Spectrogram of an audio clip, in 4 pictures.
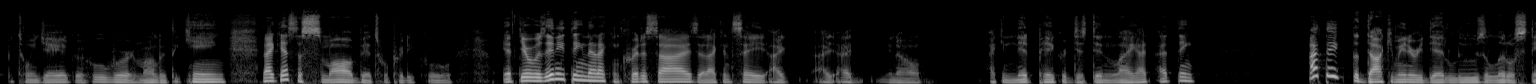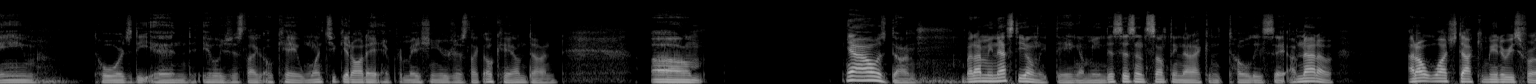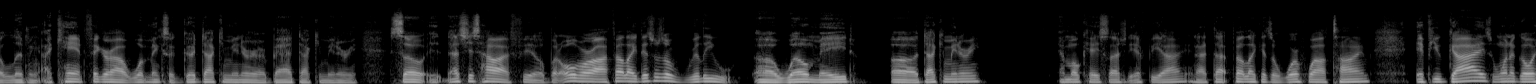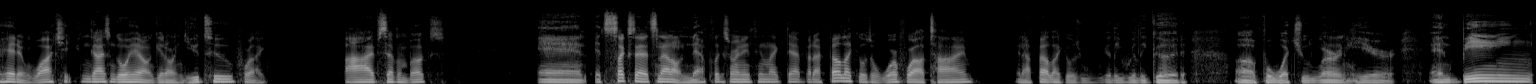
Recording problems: none

